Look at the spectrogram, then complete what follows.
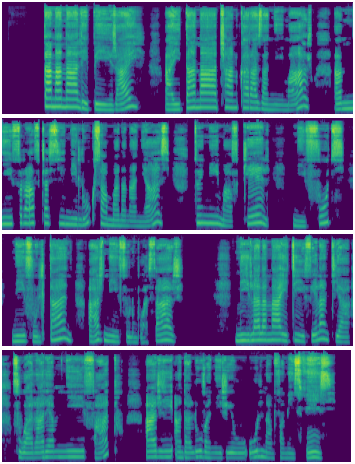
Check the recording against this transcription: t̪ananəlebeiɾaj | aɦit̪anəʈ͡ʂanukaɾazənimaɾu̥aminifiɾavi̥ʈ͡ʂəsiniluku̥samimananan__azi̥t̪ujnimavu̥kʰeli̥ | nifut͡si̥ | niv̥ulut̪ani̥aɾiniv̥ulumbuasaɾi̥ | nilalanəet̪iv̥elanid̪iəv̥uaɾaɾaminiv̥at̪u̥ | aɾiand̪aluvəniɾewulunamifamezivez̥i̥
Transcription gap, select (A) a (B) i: B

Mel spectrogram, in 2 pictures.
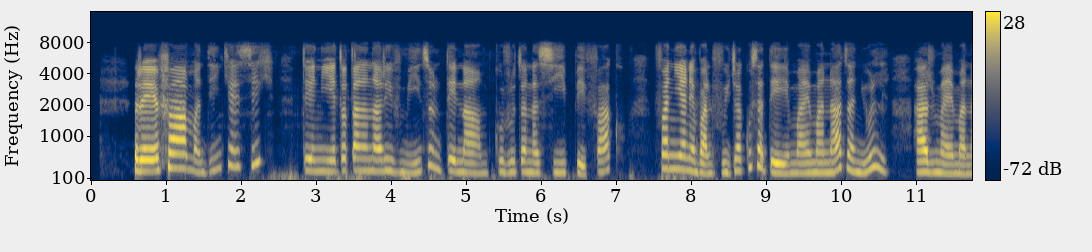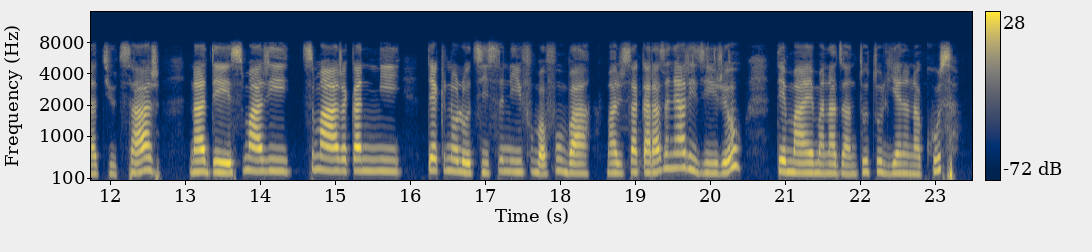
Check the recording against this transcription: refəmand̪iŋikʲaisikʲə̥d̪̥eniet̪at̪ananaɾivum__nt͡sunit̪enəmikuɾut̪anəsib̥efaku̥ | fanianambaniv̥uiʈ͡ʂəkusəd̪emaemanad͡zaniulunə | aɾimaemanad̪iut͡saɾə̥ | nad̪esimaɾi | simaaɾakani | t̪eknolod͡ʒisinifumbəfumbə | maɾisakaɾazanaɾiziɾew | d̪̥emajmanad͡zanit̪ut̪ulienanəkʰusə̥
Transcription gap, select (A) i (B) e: A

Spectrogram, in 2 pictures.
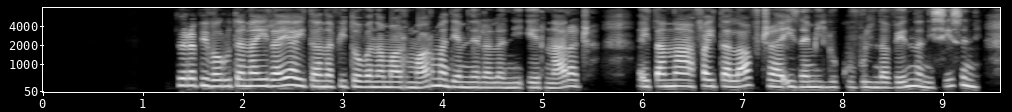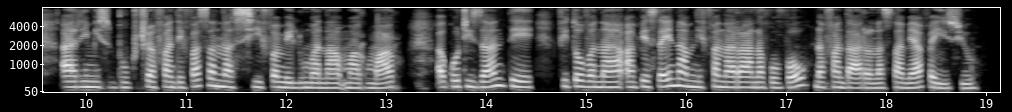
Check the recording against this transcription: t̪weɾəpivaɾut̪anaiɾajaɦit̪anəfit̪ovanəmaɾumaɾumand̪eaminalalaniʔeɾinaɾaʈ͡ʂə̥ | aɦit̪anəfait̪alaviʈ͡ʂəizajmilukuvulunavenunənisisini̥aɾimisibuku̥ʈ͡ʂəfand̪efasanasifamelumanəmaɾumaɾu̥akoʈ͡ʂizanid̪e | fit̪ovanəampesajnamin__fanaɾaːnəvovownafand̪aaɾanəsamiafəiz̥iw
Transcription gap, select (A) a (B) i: B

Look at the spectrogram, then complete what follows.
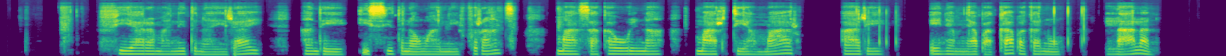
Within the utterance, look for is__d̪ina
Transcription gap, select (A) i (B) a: A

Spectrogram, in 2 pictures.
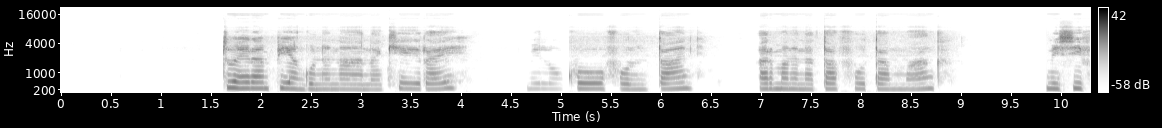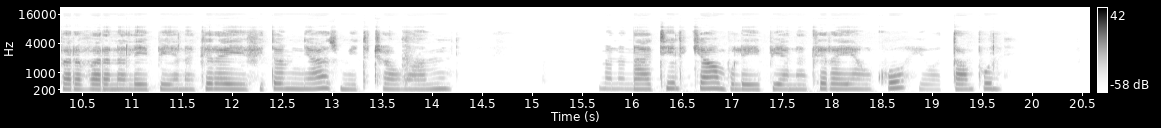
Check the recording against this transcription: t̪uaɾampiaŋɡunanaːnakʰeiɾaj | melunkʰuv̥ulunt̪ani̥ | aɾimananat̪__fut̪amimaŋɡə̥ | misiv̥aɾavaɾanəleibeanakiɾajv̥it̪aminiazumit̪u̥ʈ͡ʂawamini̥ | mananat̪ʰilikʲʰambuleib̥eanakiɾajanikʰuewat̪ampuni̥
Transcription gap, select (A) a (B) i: A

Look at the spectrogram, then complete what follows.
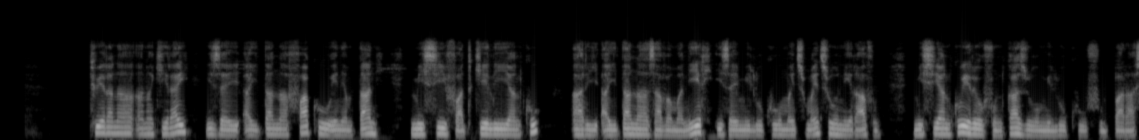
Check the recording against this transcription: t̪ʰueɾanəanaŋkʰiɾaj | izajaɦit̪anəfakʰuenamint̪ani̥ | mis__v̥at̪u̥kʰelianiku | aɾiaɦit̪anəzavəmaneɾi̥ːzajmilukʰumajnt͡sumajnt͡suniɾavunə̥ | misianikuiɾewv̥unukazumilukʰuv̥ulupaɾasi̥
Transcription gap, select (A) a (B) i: B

